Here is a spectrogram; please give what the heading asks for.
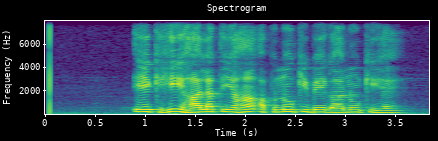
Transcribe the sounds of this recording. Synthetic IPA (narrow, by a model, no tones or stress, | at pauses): eːkɦiɦaːlət̪jɐɦãʔɐpnõkibeːɡaːnõkiɦɛː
